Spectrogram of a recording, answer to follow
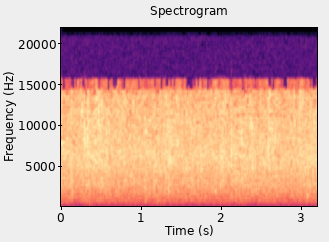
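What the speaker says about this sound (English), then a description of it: "The rain is still whispering outside" Soft, steady rain falls outside in a continuous faint hiss, even and unbroken, with no voices.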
